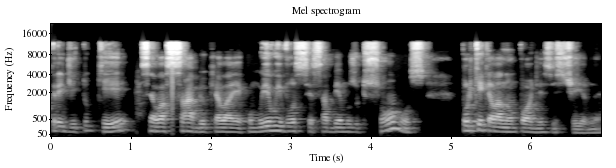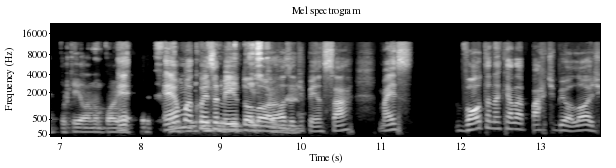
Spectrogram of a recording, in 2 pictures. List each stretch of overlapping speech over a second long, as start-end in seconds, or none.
7.7-10.1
